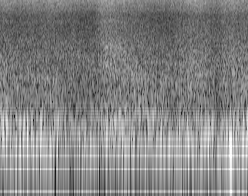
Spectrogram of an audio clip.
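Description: A cat purrs while being petted, a faint, low, steady rumble that continues evenly throughout without pause.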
